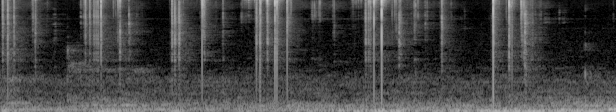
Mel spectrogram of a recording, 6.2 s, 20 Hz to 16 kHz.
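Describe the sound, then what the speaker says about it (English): A plastic razor blade cutting the battery adhesive inside an HP EliteBook x360 1040 G8 laptop, giving a run of close, faint, sharp clicks and snips in irregular bursts over low background noise. "So we're gonna get underneath the adhesive here and just cut a little bit"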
